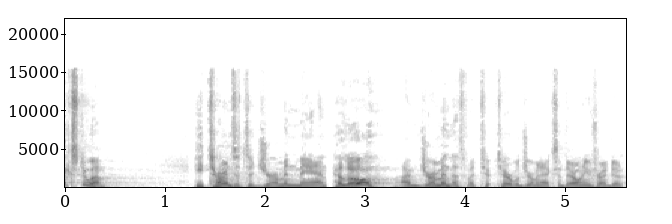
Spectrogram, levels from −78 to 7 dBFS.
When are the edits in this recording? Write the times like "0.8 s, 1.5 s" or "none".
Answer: 2.6 s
